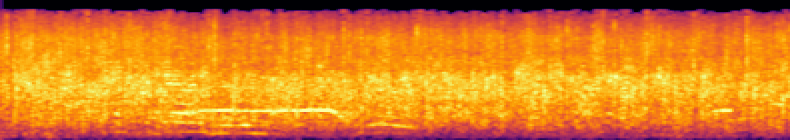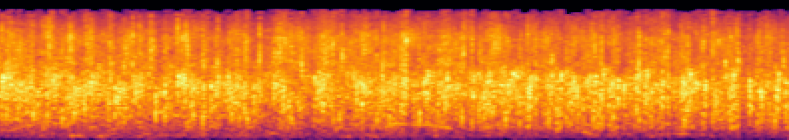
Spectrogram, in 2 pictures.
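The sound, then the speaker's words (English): Sustained applause from a large audience at the cinema in Mount Airy, North Carolina, a dense steady patter of many hands clapping at once with faint voices mixed underneath, continuing loudly throughout. “Crowd begins to clap, and Eleanor stood up and was clapping with them.”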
